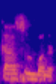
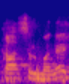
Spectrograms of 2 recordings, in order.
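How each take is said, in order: First: The first vowel is short and front, like cat. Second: The first vowel is long and open, like father. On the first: "யூஎஸ்ல" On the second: "யூகேல"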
